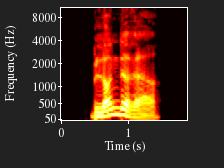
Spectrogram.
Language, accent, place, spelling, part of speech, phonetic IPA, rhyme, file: German, Germany, Berlin, blonderer, adjective, [ˈblɔndəʁɐ], -ɔndəʁɐ, De-blonderer.ogg
- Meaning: inflection of blond: 1. strong/mixed nominative masculine singular comparative degree 2. strong genitive/dative feminine singular comparative degree 3. strong genitive plural comparative degree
